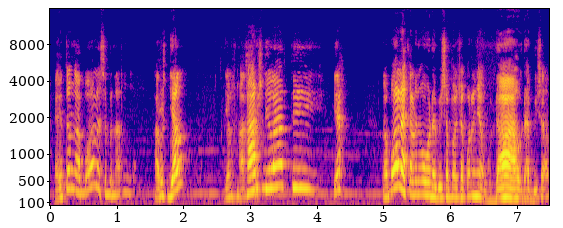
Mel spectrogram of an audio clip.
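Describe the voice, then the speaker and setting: A woman with a Sundanese-tinged Indonesian accent teaching Quran recitation in a classroom lesson. She quizzes her students, counts out beats aloud and laughs often. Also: on the low side.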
